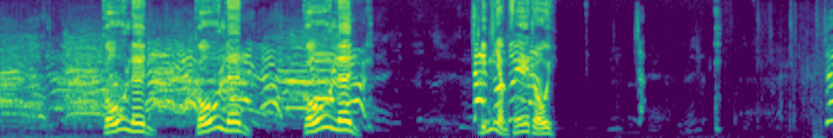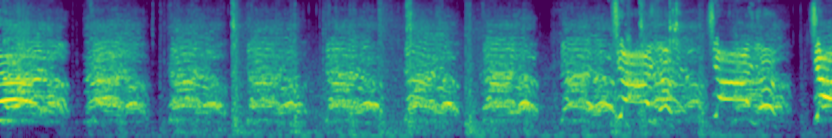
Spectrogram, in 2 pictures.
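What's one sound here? An older man shouts loudly.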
